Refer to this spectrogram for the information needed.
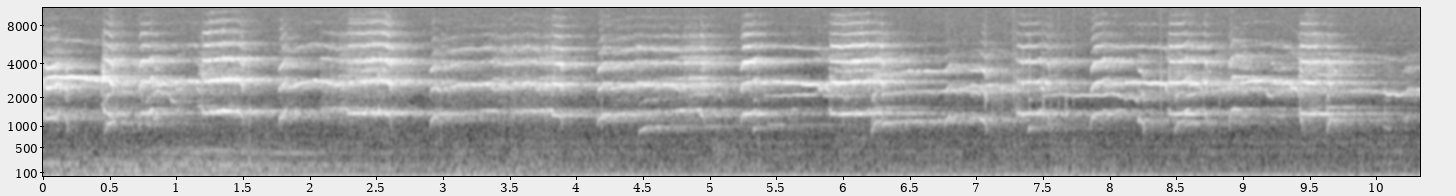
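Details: Food delivery by a male peregrine falcon at a nest in Orange, Australia: a continuous run of rich, ringing wails, about two to three per second, often overlapping, over a constant low-pitched hum.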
